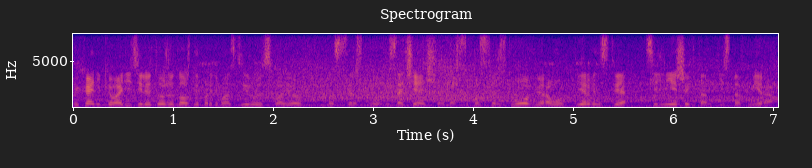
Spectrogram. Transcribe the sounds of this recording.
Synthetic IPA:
mʲɪxanʲɪkəvɐdʲitʲɪlʲɪt̪o̞ʐɨd̪ɐlˠʐnɨpɾədʲɪmɐnst̪ɾʲiɾəvətʲsvɐjo | məsʲtʲɪrst̪vovɨsɐt͡ɕæjʂɨjəpɐsməsʲtʲɪrst̪vo̞vmʲɪɾɐvo̞mpʲe̞rvʲɪnst̪vʲɪ | sʲɪlʲnʲejʂɨxt̪ɐnkʲist̪əfmʲiɾə̰

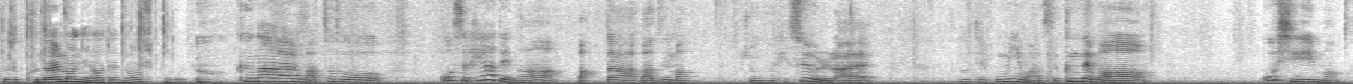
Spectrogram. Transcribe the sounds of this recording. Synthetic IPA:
kɯɾesʰʌkɯnaɭmanɦe̞jadwenʌɕʰi̥pʰɯnɡʌd͡ʑo | kɯnaɭmat͡ɕʰʌsʰʌ | k͈osʰɯɭhe̞jadwe̞na | mak̚t͈amad͡ʑimak̚ | t͡ɕ͈oɡesʰujoɭːaɭ | kʌtekomiɲimanas͈ʌjokɯnde̞ma | k͈oɕʰimak̚

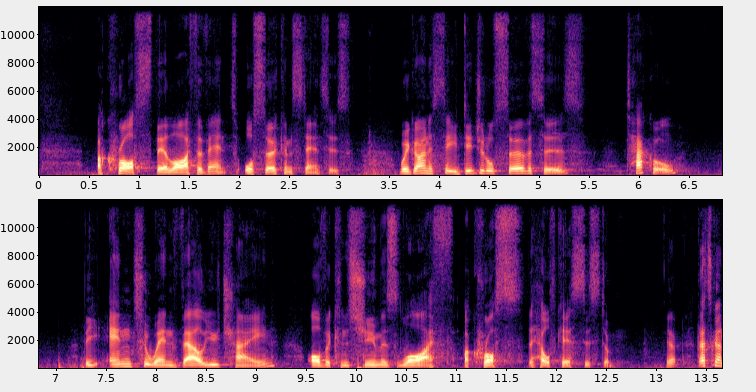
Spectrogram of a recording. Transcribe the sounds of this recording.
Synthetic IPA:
əkʰɹ̥ɔsðə˞laɪfɨvɛ̃ntsə˞sɜ˞kɨ̃m̩stæ̰̃nsɨ̰z̥wɪɹɡõʊɪ̃ŋtʰɨsidɪd͡ʒɨɾl̩ˠsɜ˞vɨsɪz̥ | tʰækl̩ˠ | ðiʔɛ̃ntʰəɛ̃nvælˠjʉt͡ʃʰẽɪ̃n | ʔʌvɨkʰn̩sʉ̃mə˞zlaɪfəkʰɹ̥ɔsðɨhɛlˠθkʰɛɹsɪstə̰̃m | jɛ | ðætsɡ̥ʌ̃n

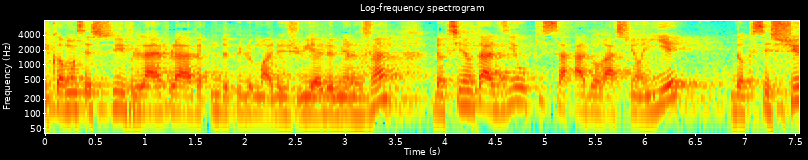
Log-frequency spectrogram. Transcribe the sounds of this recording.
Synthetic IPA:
ikɔmɑ̃sesɥivʁlajvlaːvɛknũd̪əpɥiləmwad̪əʒɥijɛd̪ømilvɛ̃ | d̪ɔ̃ksinɔ̃t̪ad̪iukisaʔad̪oʁasjɔ̃iɛ | d̪ɔ̃ksɛsy

